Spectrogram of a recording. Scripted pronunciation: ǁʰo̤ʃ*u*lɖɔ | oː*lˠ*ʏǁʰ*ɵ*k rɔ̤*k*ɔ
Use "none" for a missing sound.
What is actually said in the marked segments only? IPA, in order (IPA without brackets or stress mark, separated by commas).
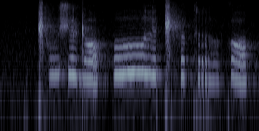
ʏ, l, ɵ, k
